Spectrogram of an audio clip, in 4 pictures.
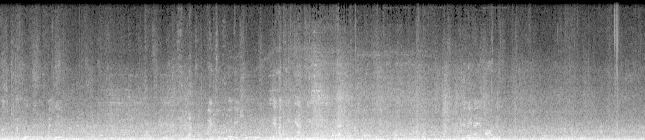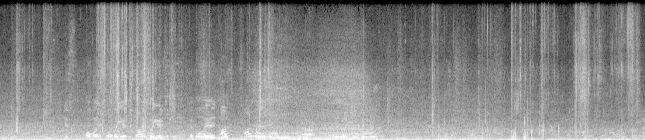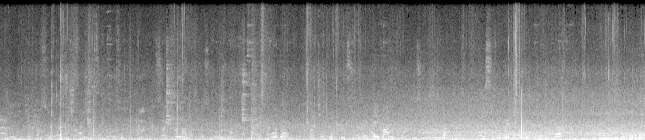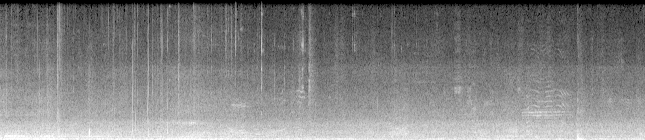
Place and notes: Community day in front of the church. (Evangel. Kirchengemeinde Neu-Tempelhof)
